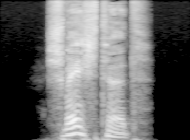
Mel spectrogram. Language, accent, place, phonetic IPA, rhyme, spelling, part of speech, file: German, Germany, Berlin, [ˈʃvɛçtət], -ɛçtət, schwächtet, verb, De-schwächtet.ogg
- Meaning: inflection of schwächen: 1. second-person plural preterite 2. second-person plural subjunctive II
